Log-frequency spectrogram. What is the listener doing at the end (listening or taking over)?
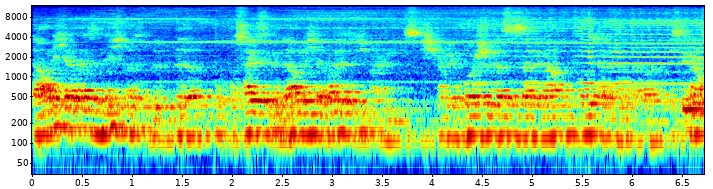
taking over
